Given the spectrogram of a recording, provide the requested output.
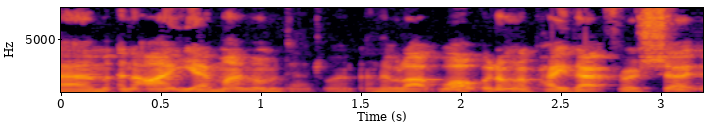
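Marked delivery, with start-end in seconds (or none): none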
